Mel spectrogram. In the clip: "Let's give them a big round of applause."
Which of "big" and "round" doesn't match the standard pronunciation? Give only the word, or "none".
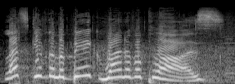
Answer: round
